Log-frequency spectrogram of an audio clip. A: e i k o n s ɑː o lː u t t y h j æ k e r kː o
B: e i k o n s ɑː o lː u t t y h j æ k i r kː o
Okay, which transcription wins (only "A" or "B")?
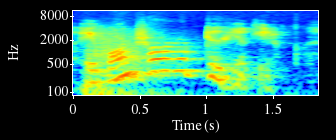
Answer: B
